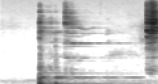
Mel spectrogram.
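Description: Glasses clinking together in a toast: a sharp, bright clink quickly followed by further light taps, leaving a clear ringing tone that lingers and slowly fades.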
